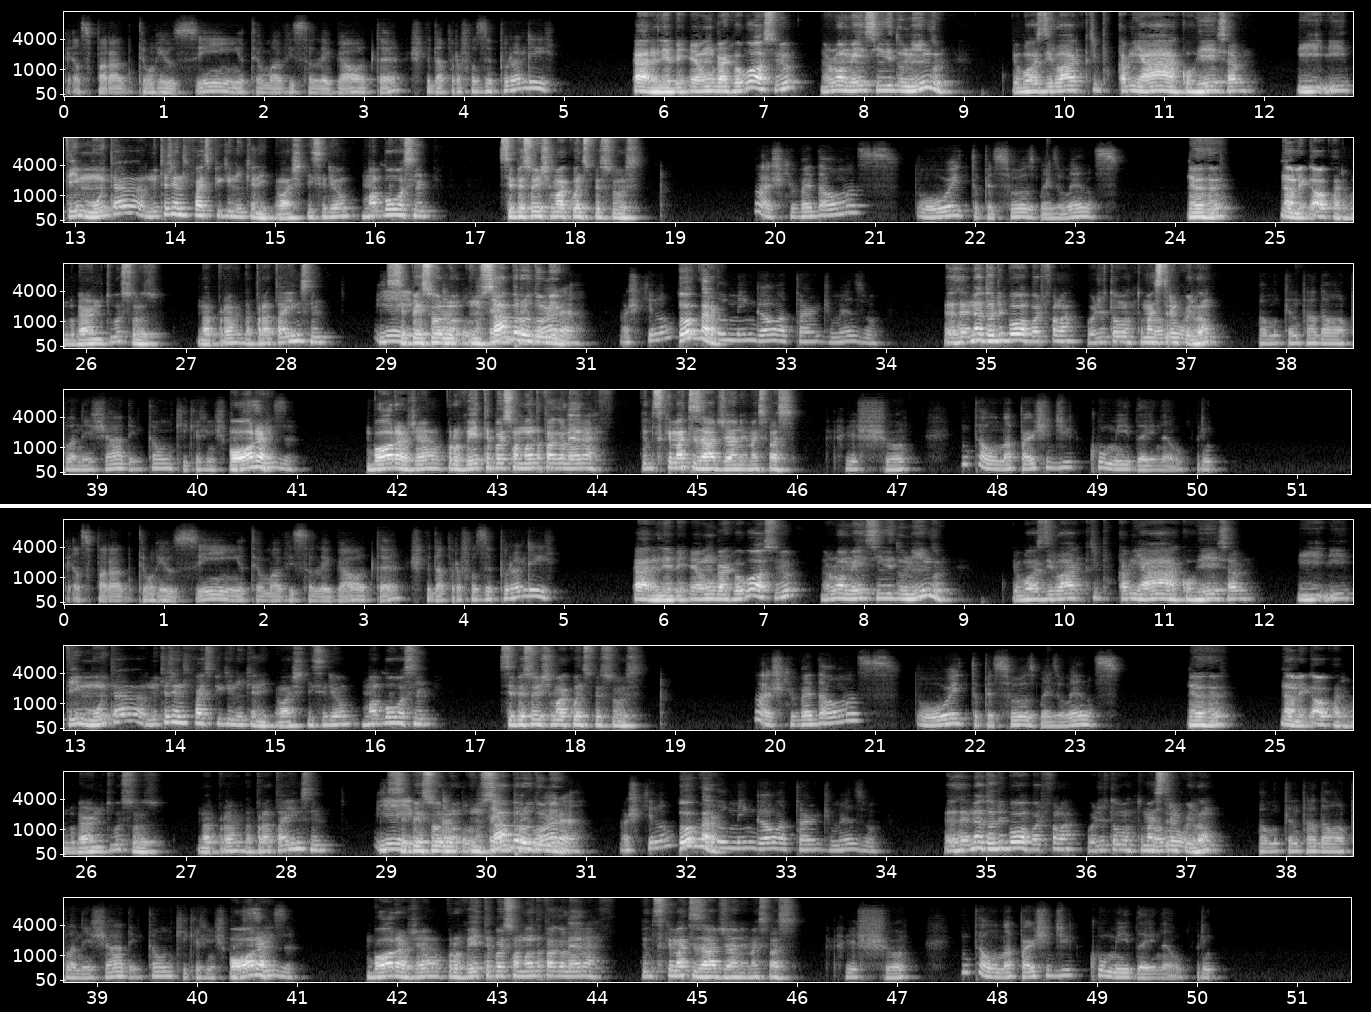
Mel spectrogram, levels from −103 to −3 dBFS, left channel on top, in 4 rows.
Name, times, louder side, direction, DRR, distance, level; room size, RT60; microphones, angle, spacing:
voice 1, 0.0-4.9 19.8-23.4 28.9-30.9 31.3-33.9 36.6-37.1 37.7-40.9 46.5-47.1 47.6-50.1, equal, ahead, 0.6 m, -30 dB
voice 2, 5.7-8.9 9.5-11.9 12.3-16.6 17.3-18.6 24.1-24.5 25.1-26.7 27.1-28.4 29.0-30.8 31.9-32.3 34.6-37.3 40.3-40.7 41.7-44.0 44.5-45.9, left 3 dB, 50° left, 0.6 m, -22 dB
4.7 x 4.2 x 4.9 m
head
